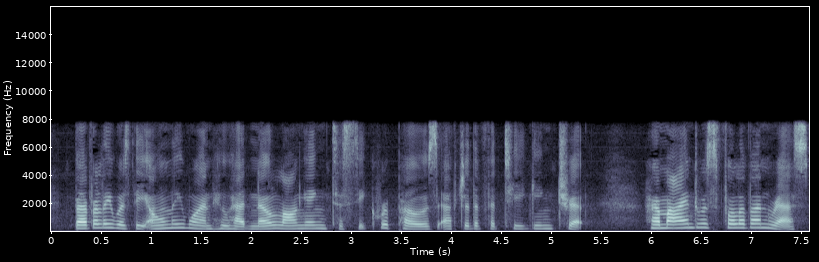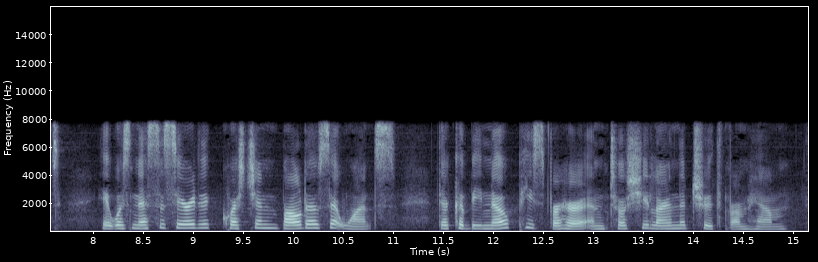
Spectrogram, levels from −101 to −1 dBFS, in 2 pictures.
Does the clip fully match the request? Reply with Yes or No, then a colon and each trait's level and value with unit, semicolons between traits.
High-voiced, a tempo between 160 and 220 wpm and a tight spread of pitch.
No: high, 220 Hz; average, 175 wpm; average, 3.8 semitones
